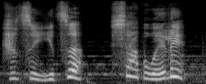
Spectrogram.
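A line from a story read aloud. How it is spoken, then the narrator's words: Laughing. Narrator (Chinese): 钱莹莹笑道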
